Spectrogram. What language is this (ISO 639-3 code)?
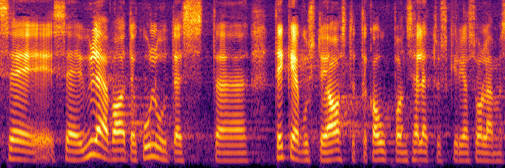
est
